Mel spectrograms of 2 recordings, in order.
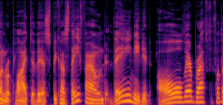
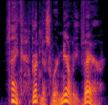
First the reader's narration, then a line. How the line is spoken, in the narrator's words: panted the little wizard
